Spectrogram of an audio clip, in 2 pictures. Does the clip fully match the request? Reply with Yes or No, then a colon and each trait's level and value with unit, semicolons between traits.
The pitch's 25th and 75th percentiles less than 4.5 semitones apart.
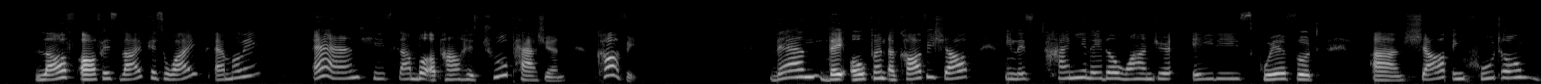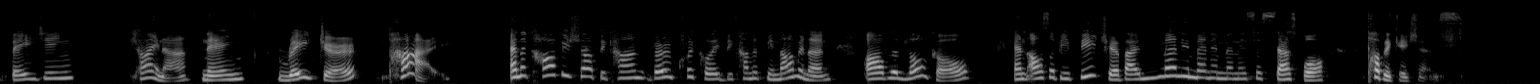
No: average, 5.3 semitones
